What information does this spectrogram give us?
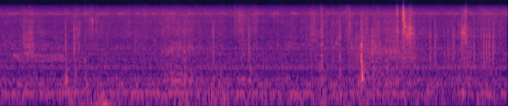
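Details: Vehicle engine rumble with rattles and one sharp click during an evening safari drive; no animal calls.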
